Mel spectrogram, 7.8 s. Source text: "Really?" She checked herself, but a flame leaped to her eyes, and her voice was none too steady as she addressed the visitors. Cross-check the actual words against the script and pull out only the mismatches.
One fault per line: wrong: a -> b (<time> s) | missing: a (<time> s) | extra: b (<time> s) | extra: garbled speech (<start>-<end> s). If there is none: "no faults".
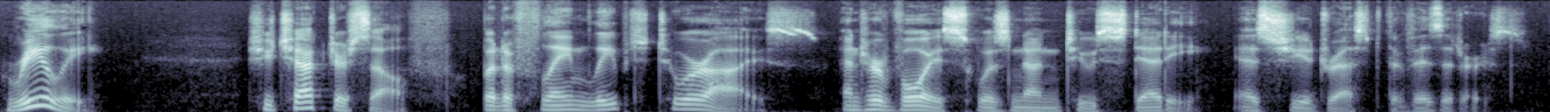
no faults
